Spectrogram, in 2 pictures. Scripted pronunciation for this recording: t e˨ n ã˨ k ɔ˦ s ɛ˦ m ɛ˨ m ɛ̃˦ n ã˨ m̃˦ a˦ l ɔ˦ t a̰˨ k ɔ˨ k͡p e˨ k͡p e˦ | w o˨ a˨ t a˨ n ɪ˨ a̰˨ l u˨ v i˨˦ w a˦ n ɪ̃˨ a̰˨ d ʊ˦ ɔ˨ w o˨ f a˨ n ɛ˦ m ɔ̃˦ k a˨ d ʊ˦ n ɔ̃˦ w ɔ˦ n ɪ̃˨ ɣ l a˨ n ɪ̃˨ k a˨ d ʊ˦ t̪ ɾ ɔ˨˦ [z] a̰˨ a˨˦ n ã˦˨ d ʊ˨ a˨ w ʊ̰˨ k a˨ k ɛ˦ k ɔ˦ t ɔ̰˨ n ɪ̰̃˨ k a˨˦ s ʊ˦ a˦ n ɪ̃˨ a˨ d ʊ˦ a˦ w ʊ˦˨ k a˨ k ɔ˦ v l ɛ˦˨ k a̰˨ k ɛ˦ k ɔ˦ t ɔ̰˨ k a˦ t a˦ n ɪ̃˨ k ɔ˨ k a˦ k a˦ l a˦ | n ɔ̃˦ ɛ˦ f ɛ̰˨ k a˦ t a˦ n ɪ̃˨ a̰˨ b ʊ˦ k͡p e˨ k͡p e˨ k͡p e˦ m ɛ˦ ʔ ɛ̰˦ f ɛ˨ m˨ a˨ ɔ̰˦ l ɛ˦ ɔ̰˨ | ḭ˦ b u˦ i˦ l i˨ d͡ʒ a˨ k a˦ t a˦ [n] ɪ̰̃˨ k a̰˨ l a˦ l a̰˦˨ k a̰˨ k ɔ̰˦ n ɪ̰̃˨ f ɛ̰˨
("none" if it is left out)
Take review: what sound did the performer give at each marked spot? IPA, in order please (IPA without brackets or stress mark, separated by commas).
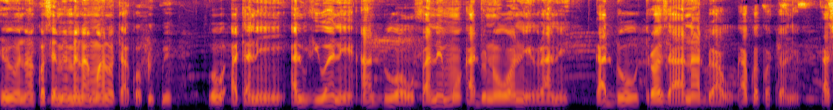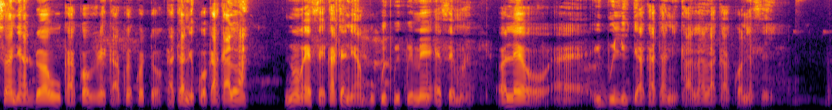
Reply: z, n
